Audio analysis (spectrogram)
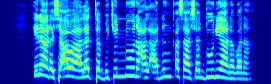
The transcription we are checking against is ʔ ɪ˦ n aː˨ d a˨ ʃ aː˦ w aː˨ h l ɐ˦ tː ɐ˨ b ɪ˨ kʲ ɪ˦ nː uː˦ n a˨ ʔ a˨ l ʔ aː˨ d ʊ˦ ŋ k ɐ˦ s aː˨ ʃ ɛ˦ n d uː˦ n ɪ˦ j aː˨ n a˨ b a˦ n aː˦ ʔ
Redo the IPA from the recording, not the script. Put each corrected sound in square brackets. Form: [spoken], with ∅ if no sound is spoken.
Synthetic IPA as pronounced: ʔ ɪ˦ n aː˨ d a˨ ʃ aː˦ w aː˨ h l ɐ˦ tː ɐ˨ b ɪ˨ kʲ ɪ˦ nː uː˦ n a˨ ʔ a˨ l ʔ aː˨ d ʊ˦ ŋ [kʼ] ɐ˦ s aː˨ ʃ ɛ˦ n d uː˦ n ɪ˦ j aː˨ n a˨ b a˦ n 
